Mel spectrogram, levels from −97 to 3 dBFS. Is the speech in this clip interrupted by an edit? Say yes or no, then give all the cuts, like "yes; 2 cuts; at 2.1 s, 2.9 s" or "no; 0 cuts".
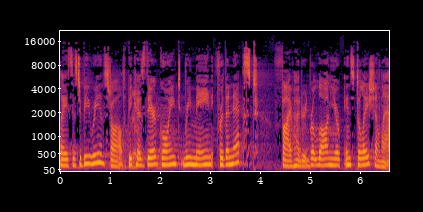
yes; 4 cuts; at 2.4 s, 3.1 s, 5.0 s, 5.6 s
